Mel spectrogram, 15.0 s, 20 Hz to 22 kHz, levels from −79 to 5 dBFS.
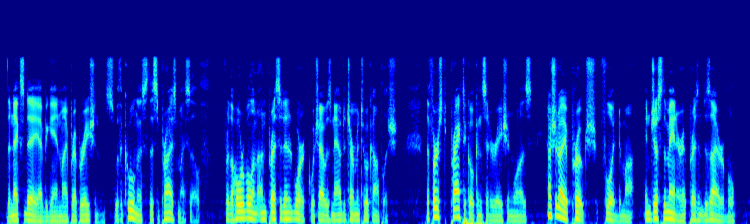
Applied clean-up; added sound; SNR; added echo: none; none; none; none.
